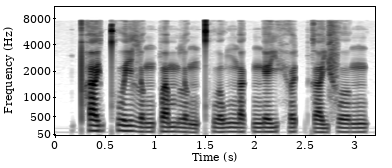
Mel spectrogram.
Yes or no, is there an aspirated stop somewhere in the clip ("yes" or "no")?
yes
